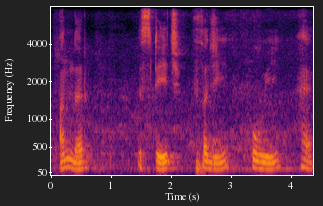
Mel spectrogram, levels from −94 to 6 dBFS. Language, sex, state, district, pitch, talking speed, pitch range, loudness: Hindi, male, Uttar Pradesh, Muzaffarnagar, 120 Hz, 70 wpm, 115-130 Hz, -22 LUFS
